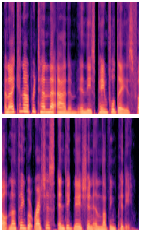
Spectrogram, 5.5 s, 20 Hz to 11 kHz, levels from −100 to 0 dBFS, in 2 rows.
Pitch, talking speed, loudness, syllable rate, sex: 235 Hz, 195 wpm, -18 LUFS, 5.7 syllables/s, female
